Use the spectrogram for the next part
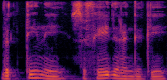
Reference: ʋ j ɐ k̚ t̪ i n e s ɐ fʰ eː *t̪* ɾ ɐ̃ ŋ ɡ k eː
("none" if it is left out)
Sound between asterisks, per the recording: d̪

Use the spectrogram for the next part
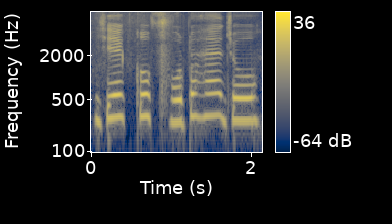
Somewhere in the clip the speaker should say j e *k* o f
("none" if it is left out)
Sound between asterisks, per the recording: k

